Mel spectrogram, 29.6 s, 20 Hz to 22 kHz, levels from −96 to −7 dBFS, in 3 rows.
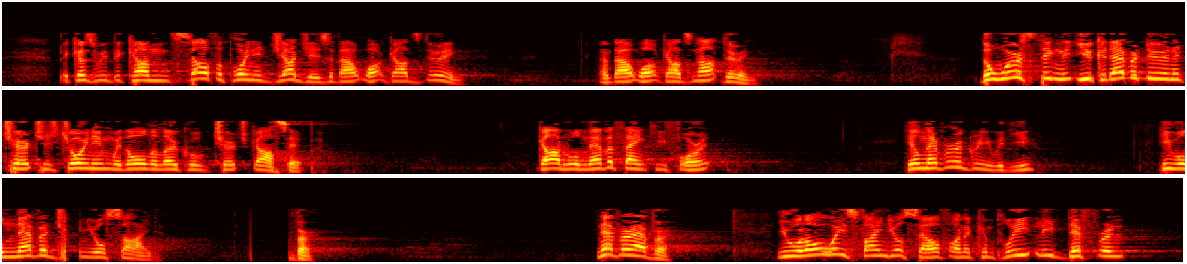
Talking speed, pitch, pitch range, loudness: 130 wpm, 210 Hz, 185-235 Hz, -36 LUFS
